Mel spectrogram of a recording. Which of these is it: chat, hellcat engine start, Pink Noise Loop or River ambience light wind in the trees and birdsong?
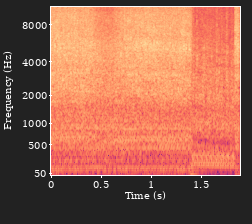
hellcat engine start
